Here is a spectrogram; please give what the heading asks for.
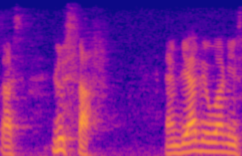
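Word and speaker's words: Lesaffre: the other one by the way you don't pronounce it as le safre but this is the surname and it is pronounced as lusaf and the other one is bonduel and they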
